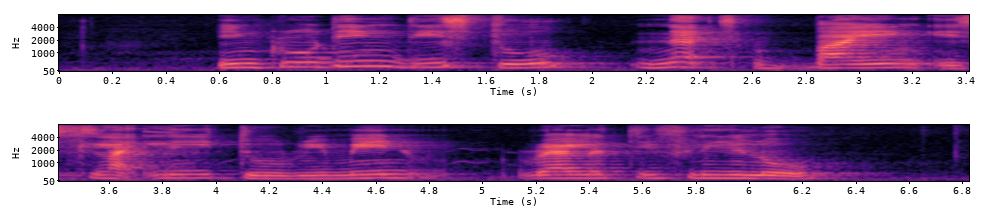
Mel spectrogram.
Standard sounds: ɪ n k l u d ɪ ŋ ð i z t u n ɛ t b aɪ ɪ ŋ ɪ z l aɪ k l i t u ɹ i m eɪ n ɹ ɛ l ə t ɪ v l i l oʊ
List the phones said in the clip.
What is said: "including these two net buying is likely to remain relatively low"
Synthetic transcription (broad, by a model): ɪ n k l u d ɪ ŋ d i s t u n ɛ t b aɪ ɪ ŋ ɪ s l aɪ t l i t u ɹ i m eɪ n ɹ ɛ l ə t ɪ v l i l oʊ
